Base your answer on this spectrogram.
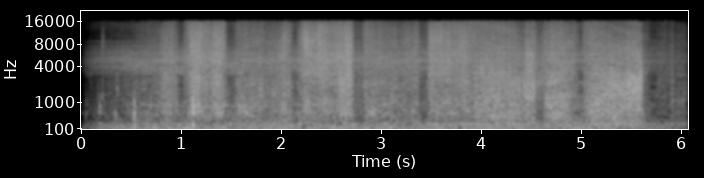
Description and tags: Paint Brush 2
Paint brush sounds
Brush, Paint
